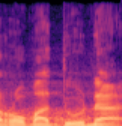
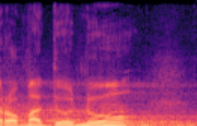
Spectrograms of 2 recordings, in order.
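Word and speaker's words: رمضان: kepada Ramadan yang lain nah ini saya bacanya romadhono Ila Romadhona itu Pak bacanya Ramadhan karena ini mubtada yang di ataskan kepada lafadz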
